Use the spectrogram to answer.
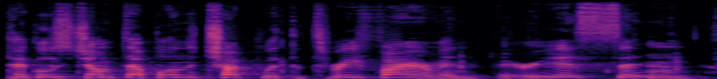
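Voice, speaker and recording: A woman reads a picture book aloud for young children. Her voice is bright and fairly high. She is expressive, leaning on dramatic words and adding small asides as she goes. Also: brisk. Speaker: nursery school story reader. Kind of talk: children's storybook read-aloud.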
